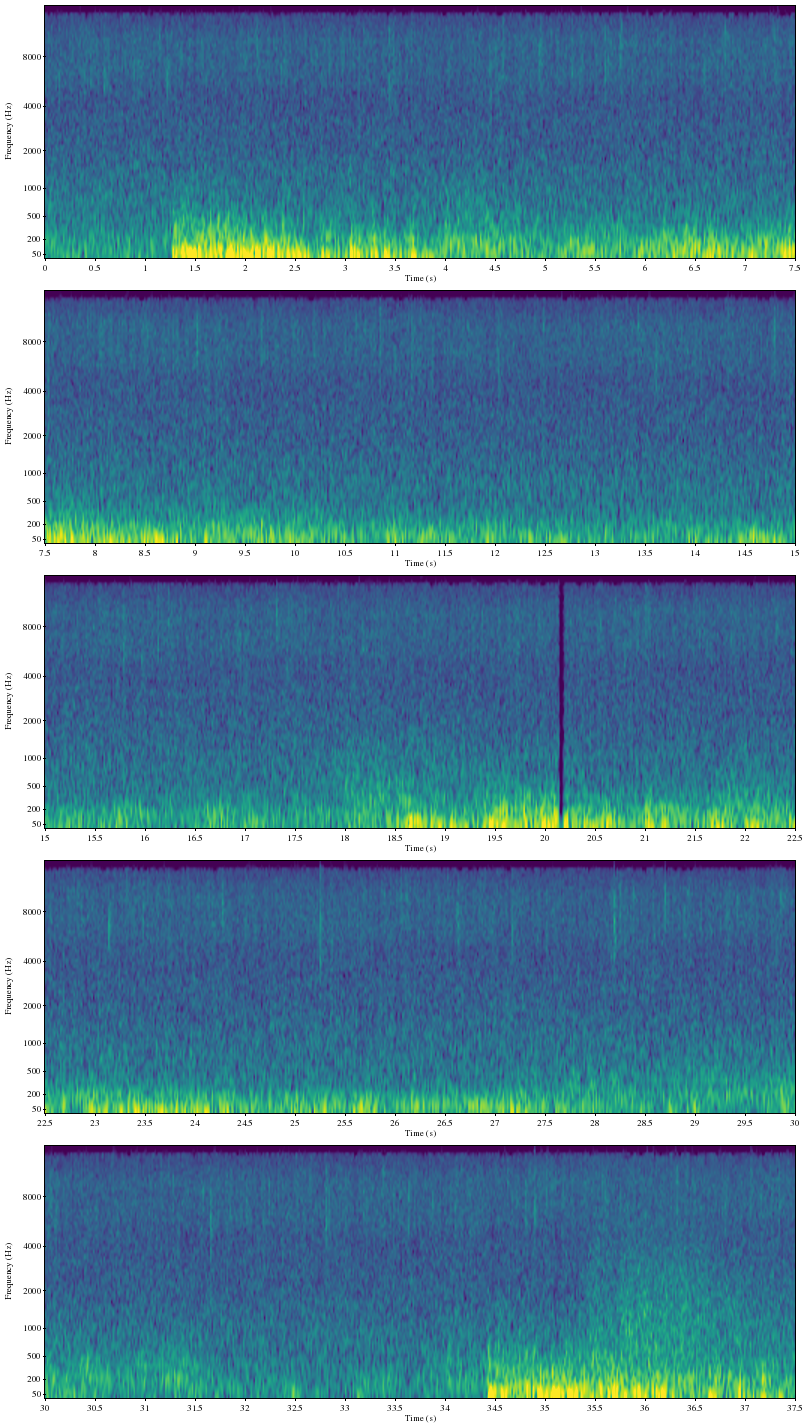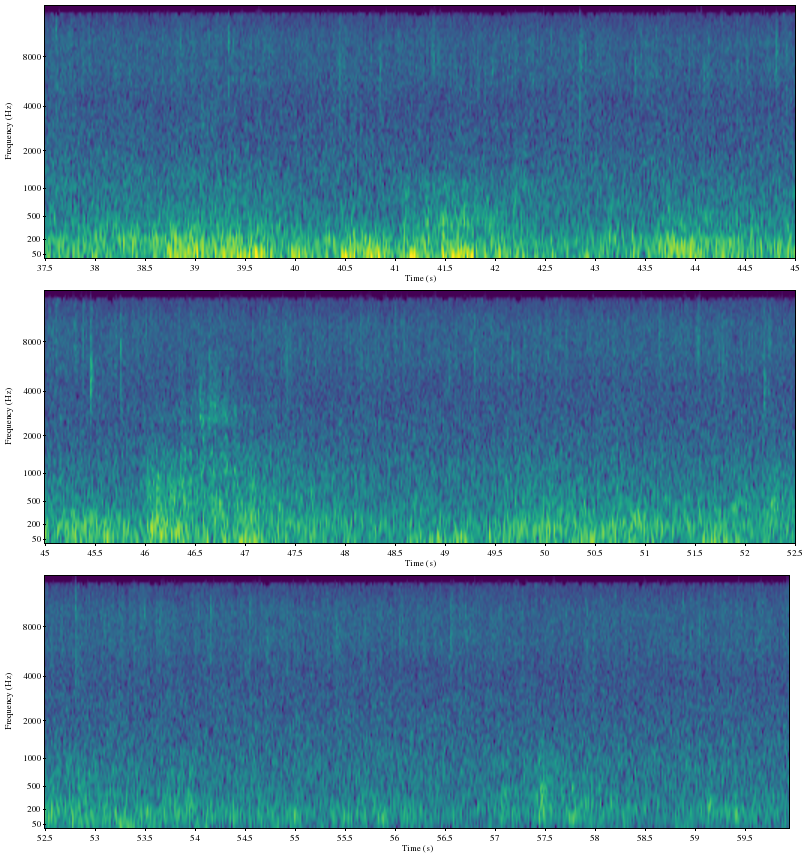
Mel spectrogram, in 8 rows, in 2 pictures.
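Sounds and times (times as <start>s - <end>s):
heavy rain: 0.0s - 59.9s
thunder rumbling: 1.2s - 11.6s, 16.6s - 31.9s, 34.0s - 54.0s
loud thunder clap: 34.4s - 37.8s, 45.5s - 48.3s.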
